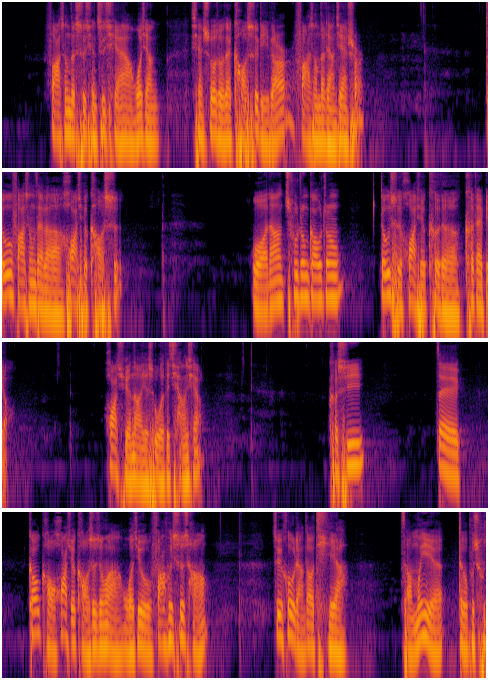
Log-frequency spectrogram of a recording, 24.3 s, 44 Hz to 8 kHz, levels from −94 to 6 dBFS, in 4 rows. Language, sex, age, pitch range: Chinese, male, 20-39, 105-135 Hz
